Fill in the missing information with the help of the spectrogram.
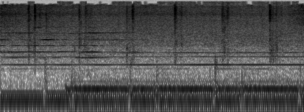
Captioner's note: footsteps crunch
